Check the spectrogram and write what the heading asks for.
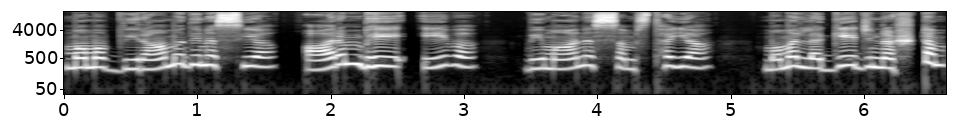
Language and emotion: Sanskrit, sad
